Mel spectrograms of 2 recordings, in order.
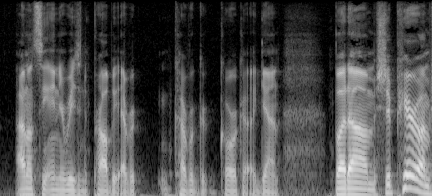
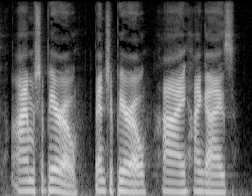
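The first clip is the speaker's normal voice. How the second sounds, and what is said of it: High-pitched Ben Shapiro impression. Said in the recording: “I'm sure I'll do Shapiro at some point... it's just like a high person's voice. It's not even necessarily Shapiro impression.”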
